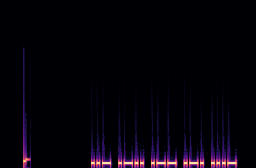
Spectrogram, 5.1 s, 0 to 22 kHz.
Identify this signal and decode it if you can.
Morse code, heard as a keyed tone, about 23 wpm, 700 Hz. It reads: ULWRV
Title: Code Groups - 5 Letters - 22wpm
